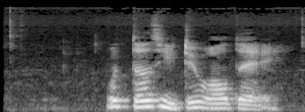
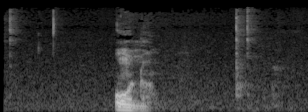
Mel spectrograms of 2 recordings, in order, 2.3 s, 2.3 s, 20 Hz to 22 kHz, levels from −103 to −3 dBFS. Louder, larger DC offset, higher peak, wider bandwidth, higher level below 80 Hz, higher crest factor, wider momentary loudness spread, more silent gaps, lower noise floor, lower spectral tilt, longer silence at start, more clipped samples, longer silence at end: first, -17 LUFS vs -33 LUFS; neither; first, -4 dBFS vs -14 dBFS; second, 12 kHz vs 16.5 kHz; first, -56 dBFS vs -70 dBFS; second, 14 dB vs 24 dB; second, 7 LU vs 21 LU; neither; second, -54 dBFS vs -66 dBFS; about the same, -6.5 dB/octave vs -6 dB/octave; first, 0.8 s vs 0.05 s; neither; second, 0.2 s vs 0.5 s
